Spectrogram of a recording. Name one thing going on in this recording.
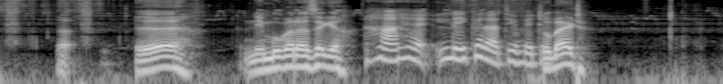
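A man speaks nearby in a raised voice.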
